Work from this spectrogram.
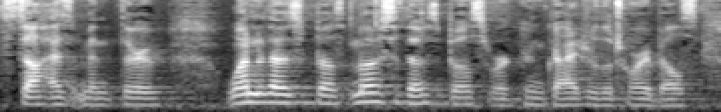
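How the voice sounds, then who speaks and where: A woman talks with fairly even intonation. Audible room echo surrounds her voice. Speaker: school district official. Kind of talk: board meeting report. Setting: school board meeting.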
